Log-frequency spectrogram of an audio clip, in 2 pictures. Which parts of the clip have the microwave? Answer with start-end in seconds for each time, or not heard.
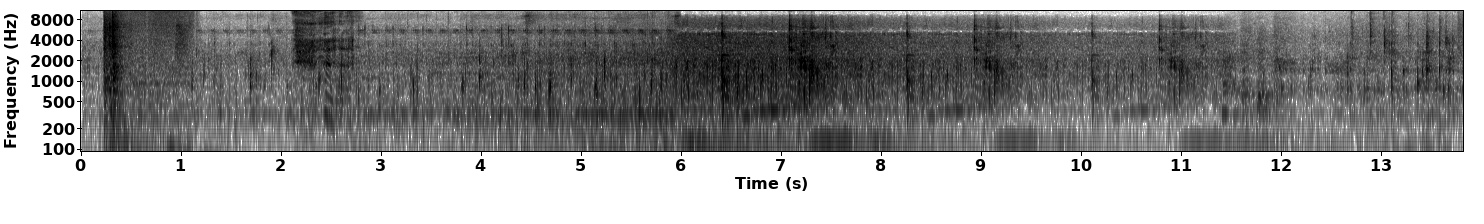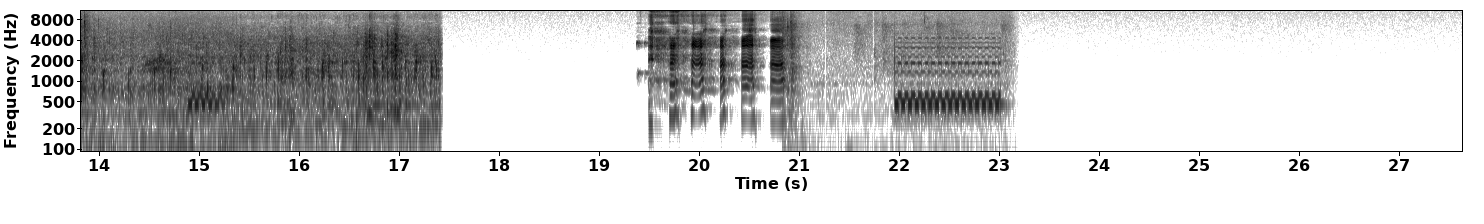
not heard.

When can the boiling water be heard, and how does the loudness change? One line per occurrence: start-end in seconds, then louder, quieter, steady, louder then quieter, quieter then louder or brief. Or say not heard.
0.0-17.4 louder then quieter.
